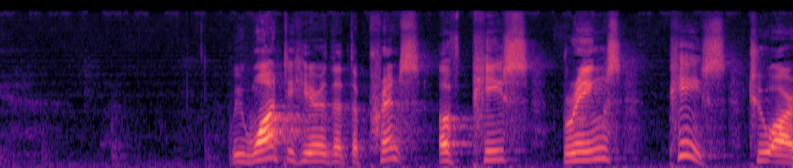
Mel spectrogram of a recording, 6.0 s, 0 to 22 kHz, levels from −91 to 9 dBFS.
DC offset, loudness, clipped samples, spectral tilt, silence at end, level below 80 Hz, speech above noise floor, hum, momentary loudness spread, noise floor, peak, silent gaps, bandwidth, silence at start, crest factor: under 0.1%; -22 LUFS; under 0.1%; -1.5 dB/octave; 0 s; -62 dBFS; 37 dB; none; 14 LU; -59 dBFS; 0 dBFS; none; 16.5 kHz; 1.75 s; 24 dB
